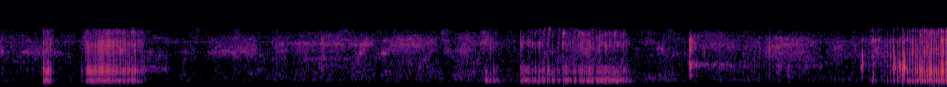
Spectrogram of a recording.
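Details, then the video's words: Quincy, a fat bulldog, snoring while asleep: rough, rasping snore bursts come every few seconds, broad and breathy, separated by quieter wheezy breaths, with one louder snort-like burst near the end. "Snoring bulldog"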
